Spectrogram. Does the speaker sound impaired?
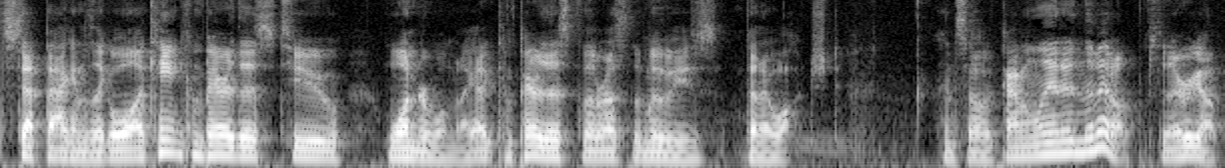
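No.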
